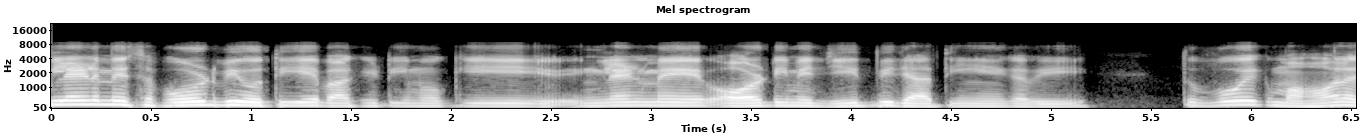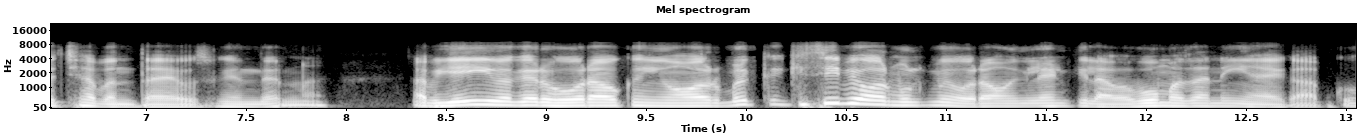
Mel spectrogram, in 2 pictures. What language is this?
Urdu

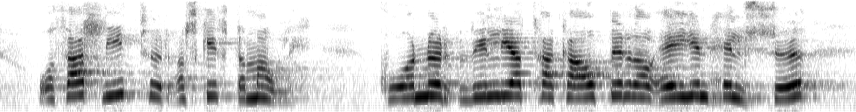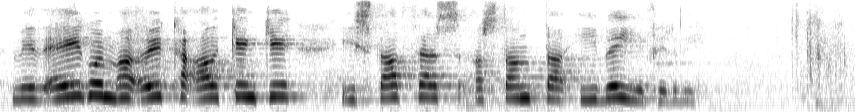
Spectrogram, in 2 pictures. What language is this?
Icelandic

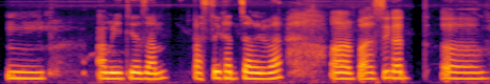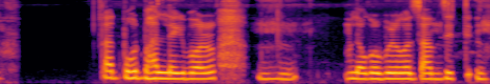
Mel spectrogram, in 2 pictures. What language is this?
Assamese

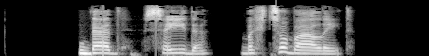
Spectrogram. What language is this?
Abkhazian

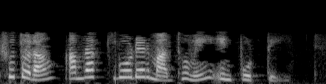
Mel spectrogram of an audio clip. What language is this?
Bangla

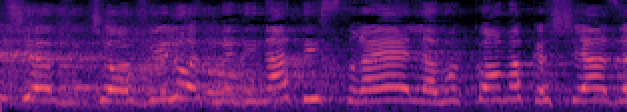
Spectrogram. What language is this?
Hebrew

